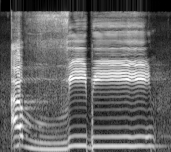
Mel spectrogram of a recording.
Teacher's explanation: حمزہ کو واو کے ساتھ ملایا، واو کے اوپر تشدید ہے، سختی کے ساتھ پڑھیں گے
